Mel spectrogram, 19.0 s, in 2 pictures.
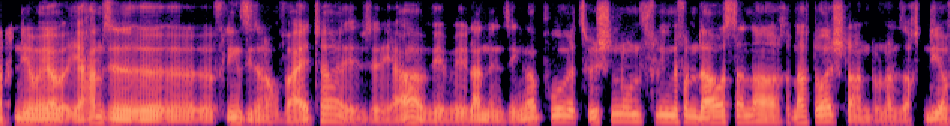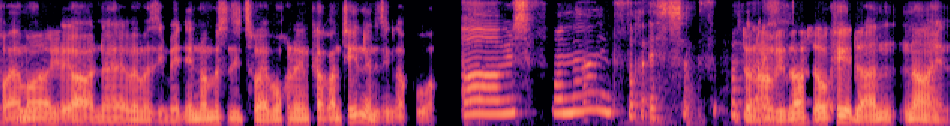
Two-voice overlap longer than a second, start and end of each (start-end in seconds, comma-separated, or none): none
